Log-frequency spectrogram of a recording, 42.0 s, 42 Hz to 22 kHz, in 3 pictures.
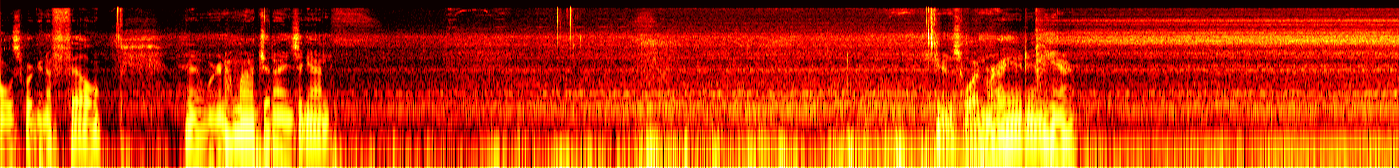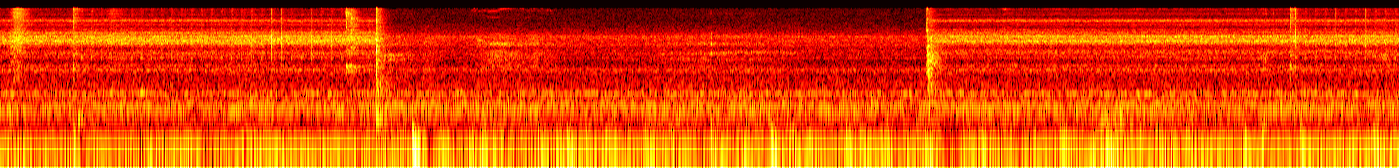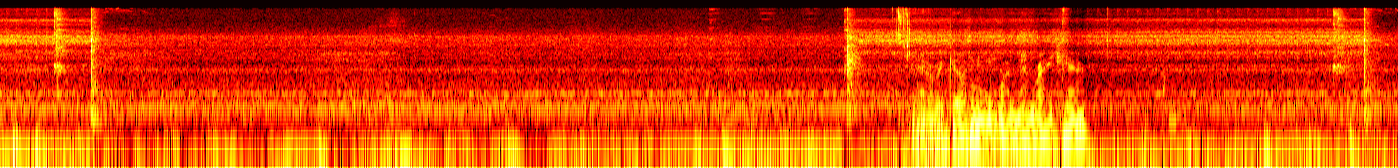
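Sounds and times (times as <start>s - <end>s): laser welder humming: 3.4s - 32.2s, 33.4s - 41.9s
sharp laser pulse clicks: 14.1s - 17.9s, 23.2s - 29.0s, 39.0s - 41.8s.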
